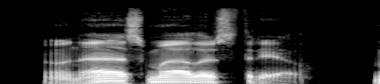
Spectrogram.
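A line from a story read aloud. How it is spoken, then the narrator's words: Gloomy. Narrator (Russian): мрачно произнес Водор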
